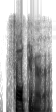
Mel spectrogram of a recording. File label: "falconer", American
